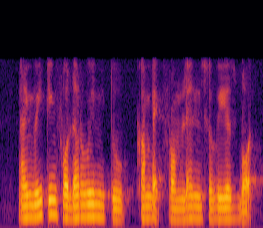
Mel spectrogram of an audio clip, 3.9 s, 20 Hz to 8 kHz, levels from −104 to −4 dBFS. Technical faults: AMR narrowband mobile codec

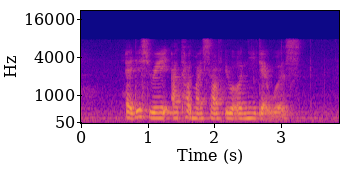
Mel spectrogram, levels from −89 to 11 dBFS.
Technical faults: CD skip

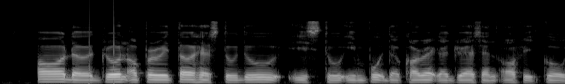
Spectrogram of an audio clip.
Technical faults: CD scratch ticks

